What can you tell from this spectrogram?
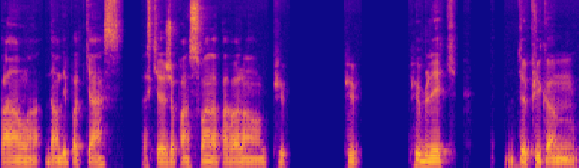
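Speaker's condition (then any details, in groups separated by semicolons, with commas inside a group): Stuttering; ongoing adult stuttering; repeated sounds, blocks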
